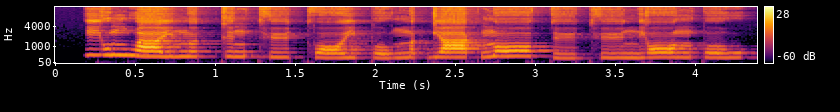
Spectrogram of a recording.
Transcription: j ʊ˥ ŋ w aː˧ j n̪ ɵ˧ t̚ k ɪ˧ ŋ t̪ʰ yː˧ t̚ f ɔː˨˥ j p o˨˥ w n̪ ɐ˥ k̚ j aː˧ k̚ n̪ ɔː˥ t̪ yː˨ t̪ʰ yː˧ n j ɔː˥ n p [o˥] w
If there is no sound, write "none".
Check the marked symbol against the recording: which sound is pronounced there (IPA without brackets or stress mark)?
o˥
